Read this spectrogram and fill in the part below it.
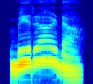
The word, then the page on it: ಬಿರಾಡ: birāḍa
